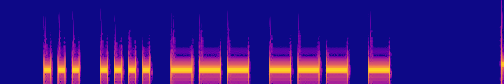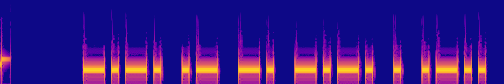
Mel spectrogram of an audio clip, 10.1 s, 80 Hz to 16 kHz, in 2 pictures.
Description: Morse code, heard as a keyed tone, about 17 wpm, 700 Hz. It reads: SHOOT CANCEL
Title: Sentences from Top 1200 Words - New Word Drill Alt - 17wpm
